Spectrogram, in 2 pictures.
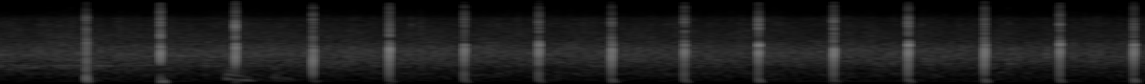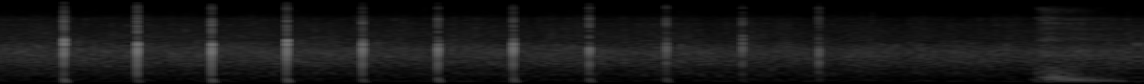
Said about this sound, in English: And we are all blessed. Paul Wellstone. Let's give a great round of applause to Paul. Woo!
